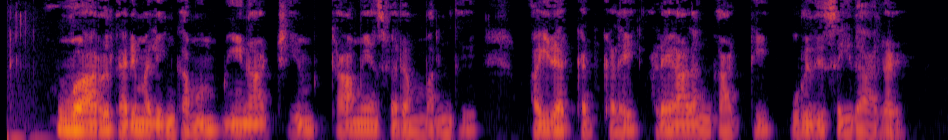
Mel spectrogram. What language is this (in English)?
Tamil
